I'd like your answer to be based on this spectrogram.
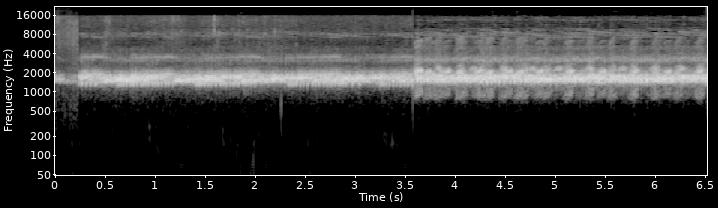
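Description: A natterjack toad gives a loud, continuous rolling trill close by; a second trilling call joins partway through, thickening the chorus.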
